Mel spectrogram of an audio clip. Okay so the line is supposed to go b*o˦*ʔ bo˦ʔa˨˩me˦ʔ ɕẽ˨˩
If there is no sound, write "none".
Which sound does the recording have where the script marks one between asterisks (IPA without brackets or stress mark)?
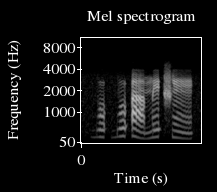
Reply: o˨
